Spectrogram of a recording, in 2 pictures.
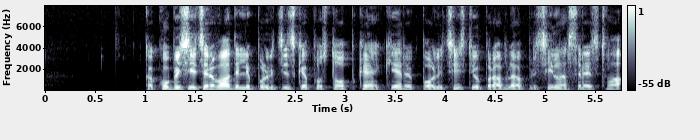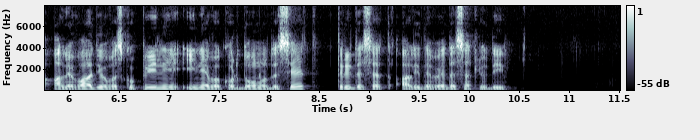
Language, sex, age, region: Slovenian, male, 18-29, Drava region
